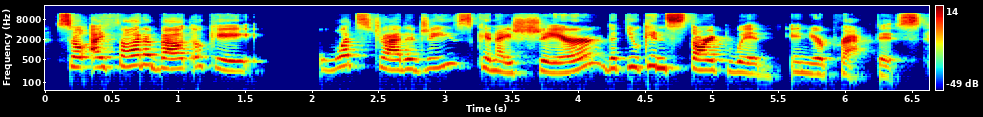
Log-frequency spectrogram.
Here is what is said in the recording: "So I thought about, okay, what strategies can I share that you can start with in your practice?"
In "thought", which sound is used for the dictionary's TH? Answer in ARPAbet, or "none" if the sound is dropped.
TH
